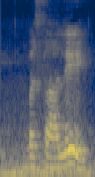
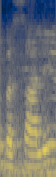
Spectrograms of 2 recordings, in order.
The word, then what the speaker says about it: basale: Granulosum, stratum स्पिनोजम, stratum बसाले। बसाले की स्पेलिंग होती है BASALE। इसे कोई बसाले प्रोनाउंस करता है, कोई बेसिल प्रोनाउंस करता है।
